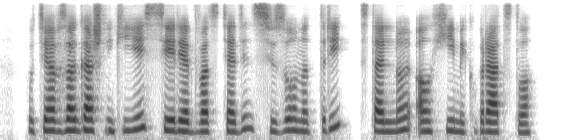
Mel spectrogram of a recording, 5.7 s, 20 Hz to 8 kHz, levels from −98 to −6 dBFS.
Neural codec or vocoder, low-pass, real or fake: codec, 16 kHz, 0.3 kbps, FocalCodec; 7.2 kHz; fake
